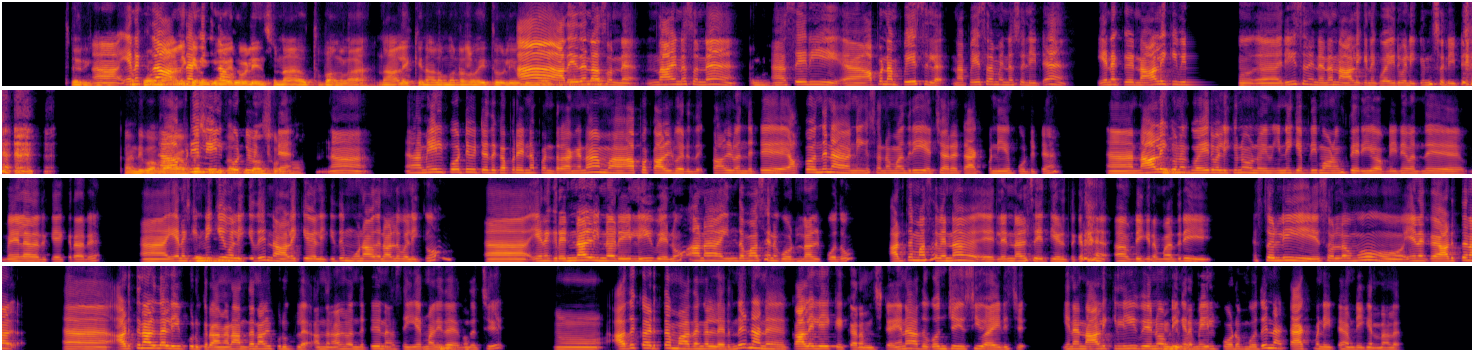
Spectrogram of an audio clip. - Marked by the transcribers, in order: in English: "ரீசன்"; laughing while speaking: "வலிக்குன்னு சொல்லிட்டேன்"; in English: "டேக்"; chuckle; in English: "இஷ்யூ"; in English: "டேக்"
- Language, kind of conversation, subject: Tamil, podcast, ‘இல்லை’ சொல்ல சிரமமா? அதை எப்படி கற்றுக் கொண்டாய்?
